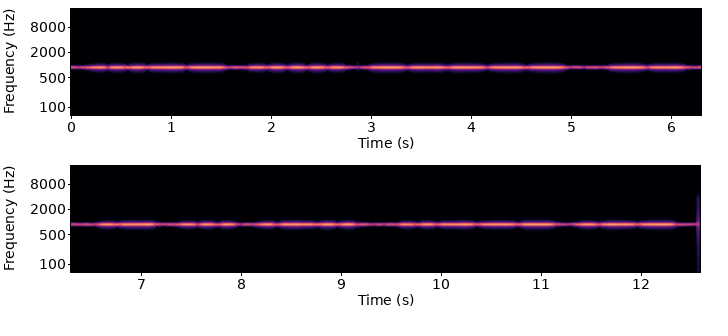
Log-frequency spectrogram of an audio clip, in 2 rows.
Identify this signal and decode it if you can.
Morse code, heard as a keyed tone, about 12 wpm, 880 Hz. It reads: 350 M ASL 2W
